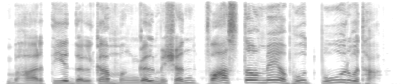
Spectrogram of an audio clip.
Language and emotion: Hindi, surprised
